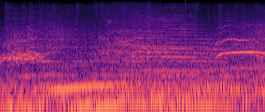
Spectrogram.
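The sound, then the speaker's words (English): Car tyres screech as a car makes a violent U-turn at the top of a slip road, over a loud, steady engine roar. A sharp, rising squeal stands out near the end. “Carter reaches the top of the slip road, does a violent U-turn, and drives down a one-way street.”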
